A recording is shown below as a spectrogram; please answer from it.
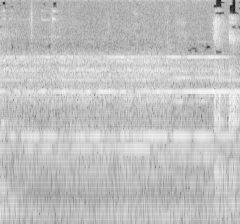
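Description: A telephone ringing, played as a stage sound effect: one steady, high ring lasting nearly two seconds.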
